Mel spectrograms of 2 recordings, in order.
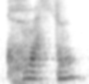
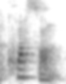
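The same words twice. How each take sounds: First: "croissant" with French r and silent t; French pronunciation. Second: "croissant" as anglicised KWA-son; English pronunciation. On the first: Choosing a pastry name, "croissant" in French. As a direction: say "croissant" the French way, krwa-SON. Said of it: "Do I call it a croissant". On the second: Choosing a pastry name, "croissant" in English. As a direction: say "croissant" the British way, no French r. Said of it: "or do I call it a croissant". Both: Shown as a demonstration.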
